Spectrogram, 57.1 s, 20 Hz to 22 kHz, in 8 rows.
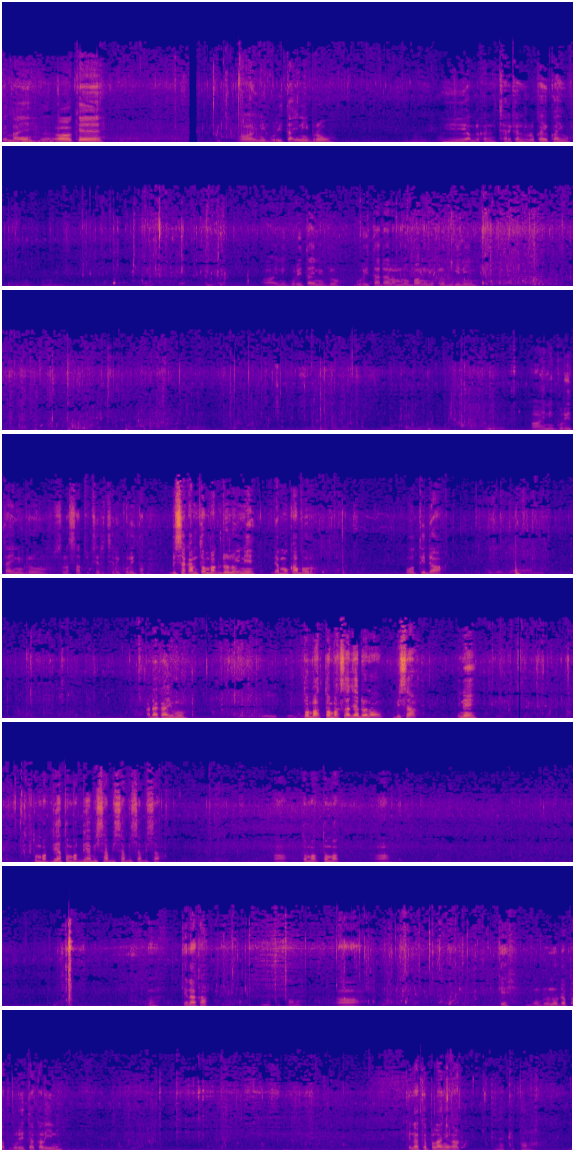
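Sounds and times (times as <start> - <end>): water lapping: 0.0 - 57.0
spear striking reef: 43.4 - 44.0.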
